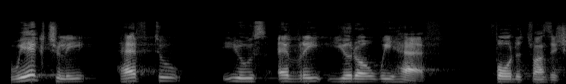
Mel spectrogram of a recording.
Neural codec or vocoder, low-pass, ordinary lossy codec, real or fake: none; none; none; real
